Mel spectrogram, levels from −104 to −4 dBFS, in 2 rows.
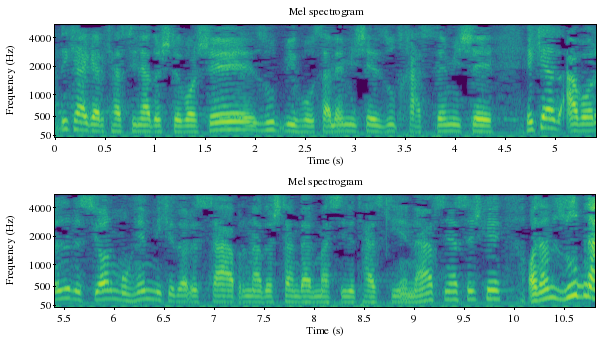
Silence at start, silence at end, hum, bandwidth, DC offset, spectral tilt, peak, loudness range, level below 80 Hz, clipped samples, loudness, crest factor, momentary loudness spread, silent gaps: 0 s; 0 s; none; 5.4 kHz; under 0.1%; -5.5 dB/octave; -4 dBFS; 3 LU; -58 dBFS; under 0.1%; -26 LUFS; 22 dB; 7 LU; none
